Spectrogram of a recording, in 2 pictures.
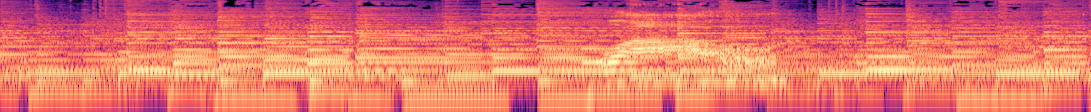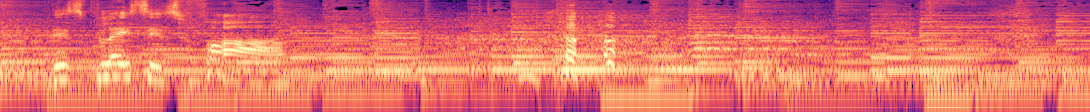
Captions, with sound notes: - This place is far. [chuckles]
